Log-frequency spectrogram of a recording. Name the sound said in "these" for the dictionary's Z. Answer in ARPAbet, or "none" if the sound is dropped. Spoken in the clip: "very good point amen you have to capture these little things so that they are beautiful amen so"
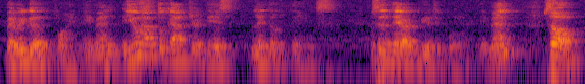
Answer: S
